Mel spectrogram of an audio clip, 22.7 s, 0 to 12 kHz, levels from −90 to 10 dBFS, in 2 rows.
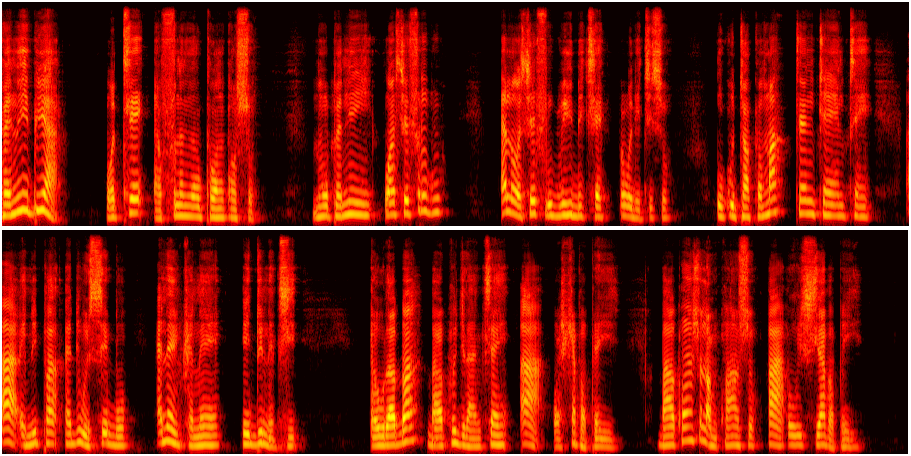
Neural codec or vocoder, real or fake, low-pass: codec, 44.1 kHz, 1.7 kbps, Pupu-Codec; fake; 10.8 kHz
